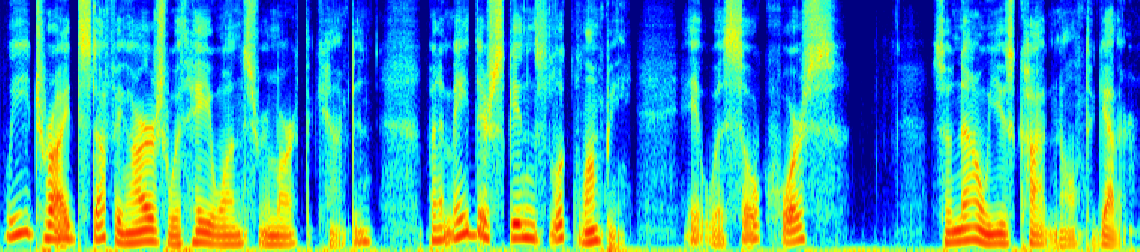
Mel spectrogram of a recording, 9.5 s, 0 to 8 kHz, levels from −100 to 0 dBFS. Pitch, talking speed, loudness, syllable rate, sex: 130 Hz, 170 wpm, -20 LUFS, 4.9 syllables/s, male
